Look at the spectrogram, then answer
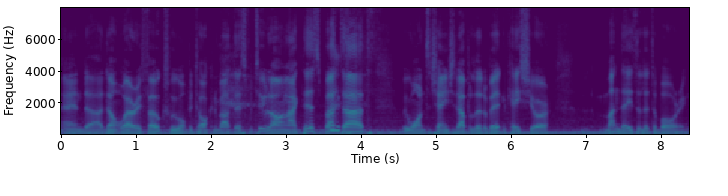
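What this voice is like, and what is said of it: Mock British accent mixed with Indiana. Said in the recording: “Are we talking with a British accent? ... it's kind of a mixture between Indiana and British”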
